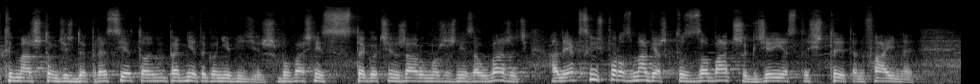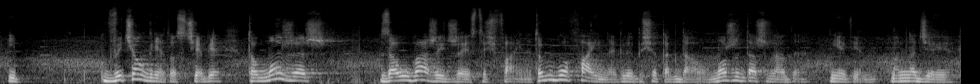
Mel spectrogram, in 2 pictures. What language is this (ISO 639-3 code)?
pol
